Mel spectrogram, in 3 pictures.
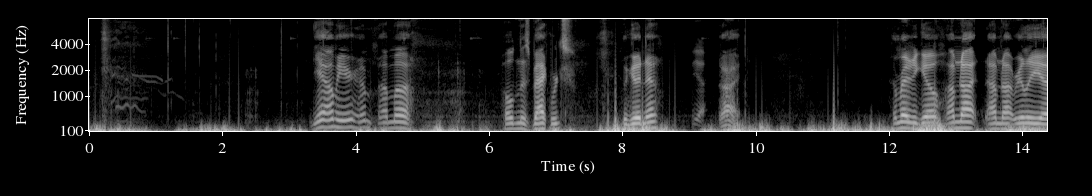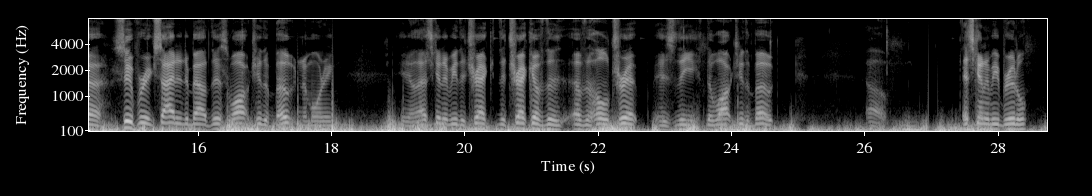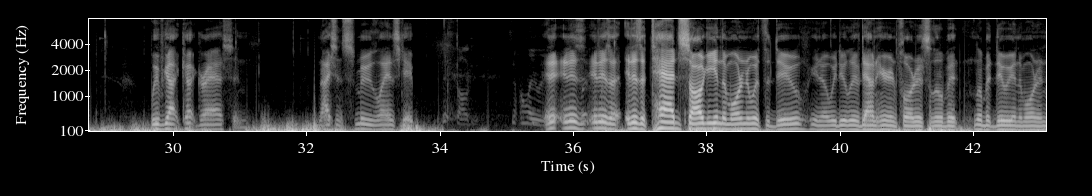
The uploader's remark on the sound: we take the recording out into the field and around the fire at our makeshift deer camp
